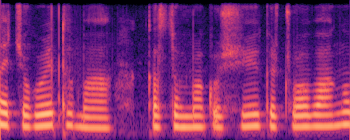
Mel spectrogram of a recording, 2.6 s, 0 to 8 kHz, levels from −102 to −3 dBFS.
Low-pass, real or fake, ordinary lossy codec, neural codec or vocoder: 7.2 kHz; real; none; none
